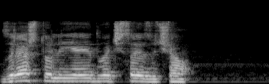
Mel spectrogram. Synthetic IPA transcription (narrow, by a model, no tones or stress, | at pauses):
zɾʲaʂt̪olʲɪjaɪd̪vat͡ɕɪ̥saɪzʊt͡ɕalˠ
